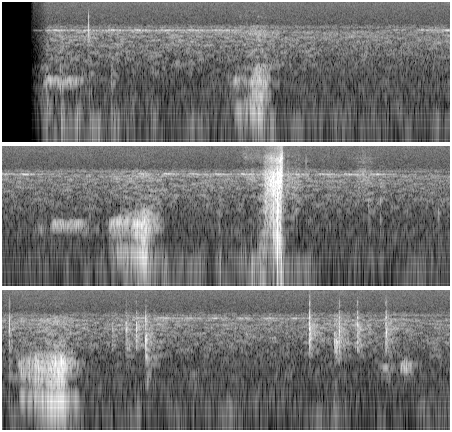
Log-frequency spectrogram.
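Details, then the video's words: Sleeping puppies snoring: soft, breathy nasal bursts recur every three to four seconds over a quiet room, with a sharp click near the middle and a faint steady high whine throughout. "Snoring Puppies"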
